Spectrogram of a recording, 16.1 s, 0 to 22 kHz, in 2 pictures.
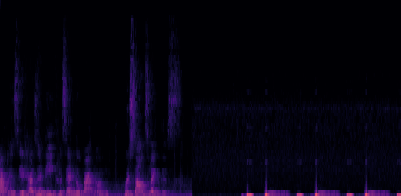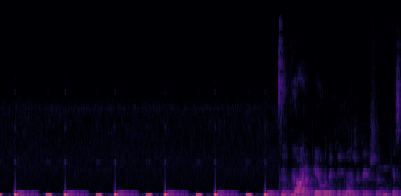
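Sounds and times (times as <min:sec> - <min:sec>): soft heart murmur: 0:04.8 - 0:13.6
heartbeat lub-dub: 0:04.8 - 0:13.7.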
